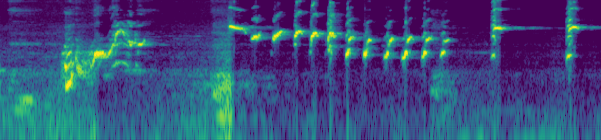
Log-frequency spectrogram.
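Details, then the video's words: Song of a white-rumped shama used to trigger other birds into song: a rising slurred phrase, then a rapid series of clear high notes alternating in pitch, closing with two thin whistles. "Suara Murai Batu Gacor Biar cepat BUNYI Auto NYAUT buat Pancingan & Masteran Burung Murai"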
